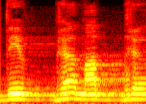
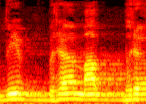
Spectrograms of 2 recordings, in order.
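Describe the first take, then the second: No difference in how they are said.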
